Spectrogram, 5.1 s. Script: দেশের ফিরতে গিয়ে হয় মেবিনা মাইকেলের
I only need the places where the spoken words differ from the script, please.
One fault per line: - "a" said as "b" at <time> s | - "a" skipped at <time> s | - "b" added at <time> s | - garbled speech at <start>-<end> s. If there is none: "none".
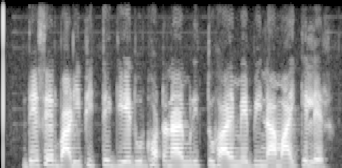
- "বাড়ি" added at 0.9 s
- "দুর্ঘটনায় মৃত্যু" added at 2.0 s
